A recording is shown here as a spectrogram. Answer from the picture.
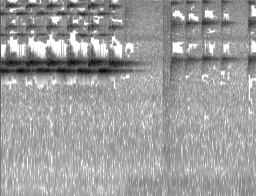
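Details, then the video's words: Russian canary from Kuwait: a fast, pure whistled trill of evenly pulsed high notes lasting over a second, then a pause and softer, spaced higher notes. "Russian canary"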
